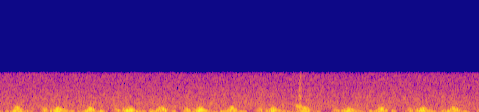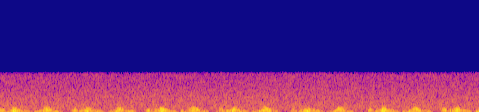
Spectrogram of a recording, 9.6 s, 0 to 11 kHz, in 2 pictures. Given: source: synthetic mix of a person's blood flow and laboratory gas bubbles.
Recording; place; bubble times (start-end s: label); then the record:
Doppler ultrasound of blood flow; precordium
2.94-3.12 s: bubbles
From the record:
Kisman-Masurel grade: 113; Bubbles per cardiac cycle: 1 to 2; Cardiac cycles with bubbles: 1 to 10%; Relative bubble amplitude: loud (0.450 to 0.775); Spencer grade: 1 (occasional bubble signal discernible with the cardiac motion signal, with majority of cardiac periods free of bubbles); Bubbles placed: anywhere in the cardiac cycle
